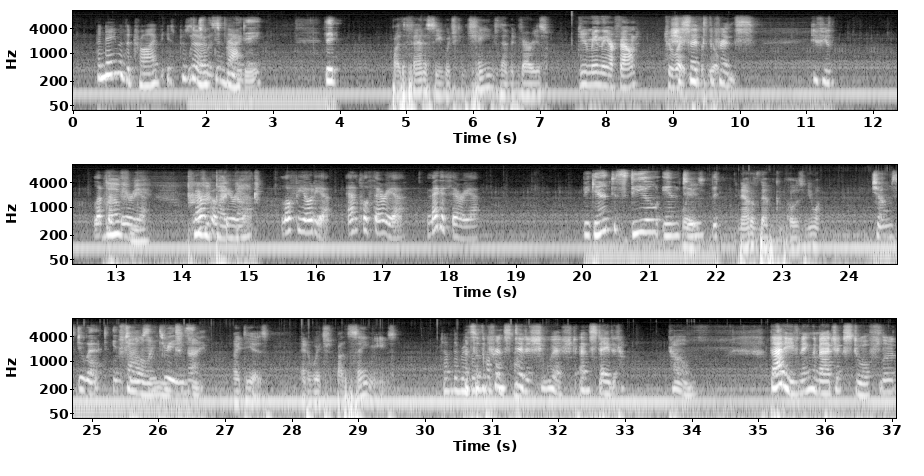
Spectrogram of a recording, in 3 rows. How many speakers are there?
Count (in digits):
6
